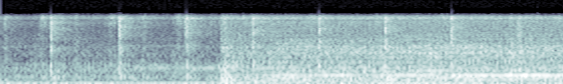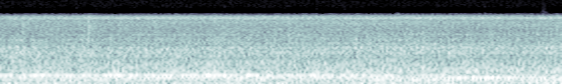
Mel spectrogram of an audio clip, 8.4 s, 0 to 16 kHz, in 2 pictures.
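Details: Hotpoint Aqualtis AQ105D49D 10 kg washer on Cottons 90°C, 1400 rpm spin, SuperWash: sharp ticks then irregular light tapping over motor hum as drum turns; owner suspects something between drum and tub, filter held only hair.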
